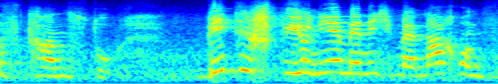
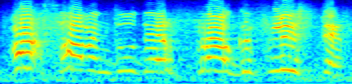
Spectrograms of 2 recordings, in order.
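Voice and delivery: loud, higher jealous grilling in broken German; jealous accusation; 5 semitones higher, 6 dB louder than usual. Acted. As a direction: demand an answer, suspicious and loud. Jealous wife confronts husband. (eifersüchtig und laut)

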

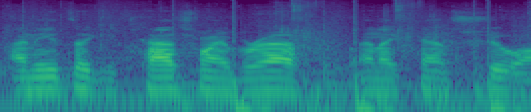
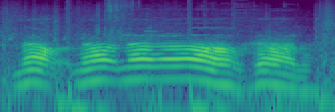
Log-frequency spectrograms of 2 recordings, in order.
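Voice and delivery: panicked; 6 semitones higher, 6 dB louder than usual. Real, not acted. Danger in game.

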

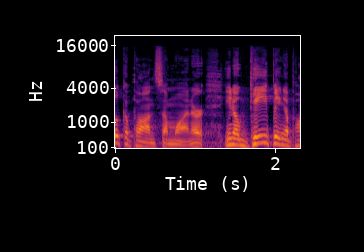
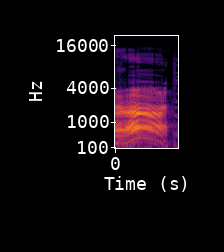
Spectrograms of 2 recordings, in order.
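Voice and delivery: teeth-gritting growl; 11 semitones higher than usual. Shown as a demonstration. Preacher showing the congregation an enraged teeth-grit, growling. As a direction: growl like a man grinding his teeth in rage. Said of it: "your teeth stay closed and you keep talking".

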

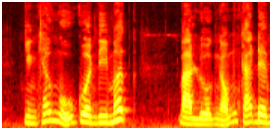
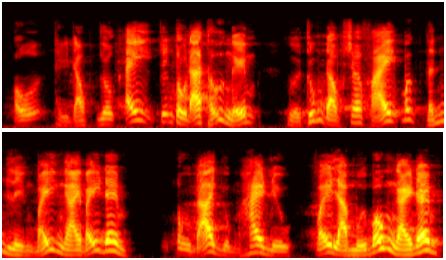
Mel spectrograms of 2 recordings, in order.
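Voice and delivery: hushed, much softer conspirator talk; secret scheming; 8 dB quieter than usual. Acted. (thì thầm bàn mưu, nói nhỏ hẳn)

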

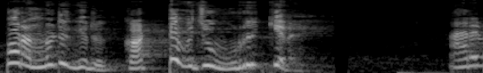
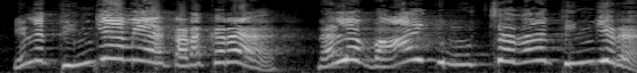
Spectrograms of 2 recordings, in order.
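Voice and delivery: put-on scolding child; 5 semitones higher, 4 dB louder than usual. Mother scolding her child.

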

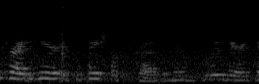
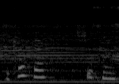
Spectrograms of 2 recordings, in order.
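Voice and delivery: soothing the dog; 8 semitones higher than usual. Real, not acted.

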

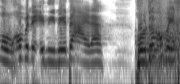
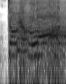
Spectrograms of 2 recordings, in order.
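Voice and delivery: shocked shout; 7 semitones higher, 5 dB louder than usual. Real, not acted. Shocked at character surviving.

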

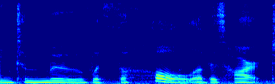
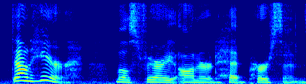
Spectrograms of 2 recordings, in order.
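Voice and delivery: calling up; 5 dB louder than usual. Acted. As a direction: call out from the floor to the king. Mouse calling up to the king.

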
